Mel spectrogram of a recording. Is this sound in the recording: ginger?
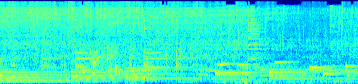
yes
